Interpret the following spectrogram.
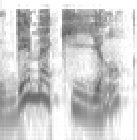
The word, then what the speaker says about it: démaquillant: So we've got this QU, but then U is not pronounced. So you get the sound qui. Okay, and then remember, double L after E will give you the sound y. Démaquillant. Final T not pronounced.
